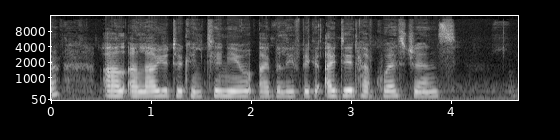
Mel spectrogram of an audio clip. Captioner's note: speaking French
